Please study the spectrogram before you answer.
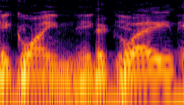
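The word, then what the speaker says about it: Higuaín: How do you pronounce that? – Higuain.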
